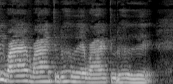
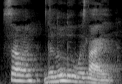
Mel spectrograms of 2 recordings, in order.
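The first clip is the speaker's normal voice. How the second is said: normal talking voice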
